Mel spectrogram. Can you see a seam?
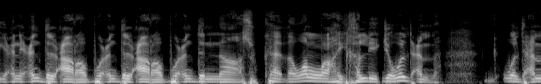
yes; 2 cuts; at 1.2 s, 3.8 s

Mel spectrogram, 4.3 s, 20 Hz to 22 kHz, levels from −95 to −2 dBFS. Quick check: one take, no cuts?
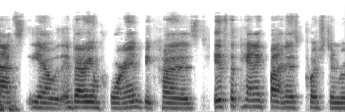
no; 1 cut; at 2.6 s

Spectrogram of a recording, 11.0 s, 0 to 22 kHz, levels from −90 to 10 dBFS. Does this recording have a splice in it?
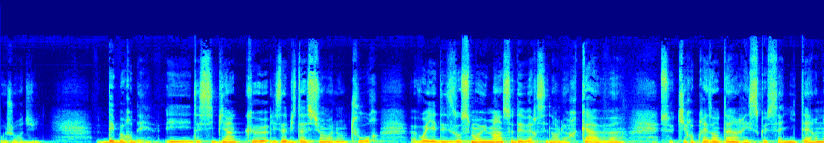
yes; 1 cut; at 2.6 s

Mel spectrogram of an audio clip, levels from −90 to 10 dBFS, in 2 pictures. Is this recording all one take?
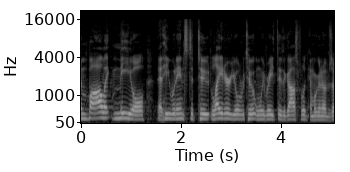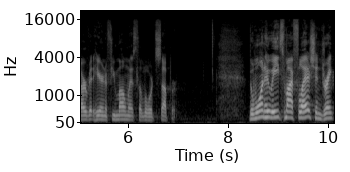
no; 2 cuts; at 3.3 s, 4.5 s

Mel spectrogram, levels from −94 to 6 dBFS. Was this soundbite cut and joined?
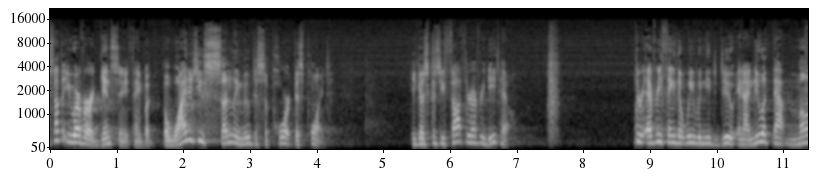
yes; 4 cuts; at 1.6 s, 3.7 s, 7.7 s, 8.8 s

